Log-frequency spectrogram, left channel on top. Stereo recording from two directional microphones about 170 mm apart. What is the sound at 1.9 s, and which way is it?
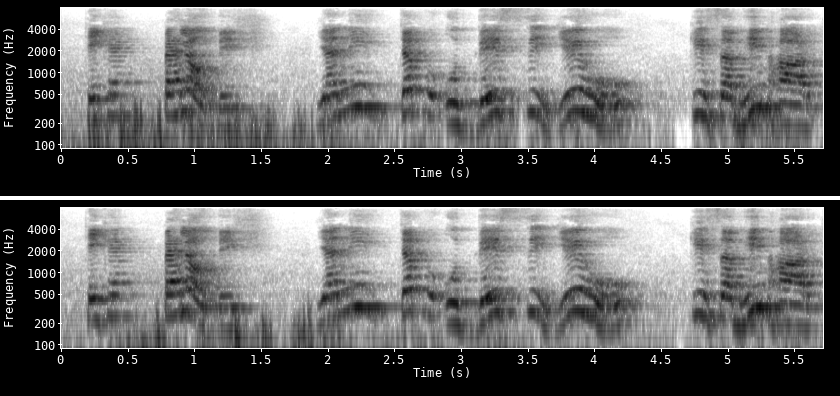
A woman's voice, centre (ahead or behind).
